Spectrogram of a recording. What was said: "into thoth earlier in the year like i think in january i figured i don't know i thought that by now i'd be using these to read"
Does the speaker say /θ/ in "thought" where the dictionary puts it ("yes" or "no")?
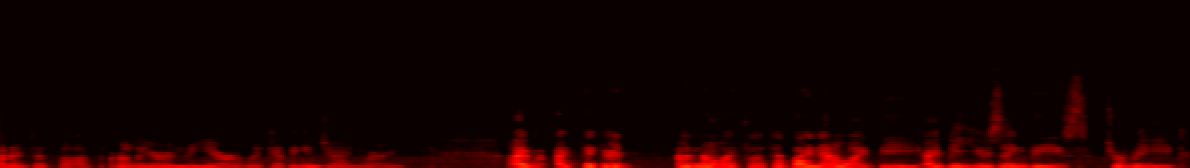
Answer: yes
